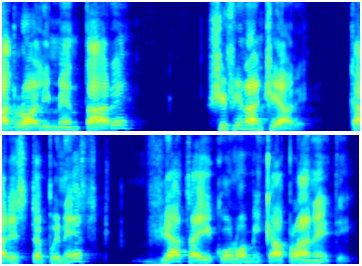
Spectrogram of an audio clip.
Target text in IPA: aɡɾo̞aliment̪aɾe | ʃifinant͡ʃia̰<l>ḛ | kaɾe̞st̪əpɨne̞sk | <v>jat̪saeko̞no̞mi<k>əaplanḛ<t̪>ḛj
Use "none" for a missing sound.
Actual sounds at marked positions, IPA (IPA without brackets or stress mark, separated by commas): ɾ, v, k, t̪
